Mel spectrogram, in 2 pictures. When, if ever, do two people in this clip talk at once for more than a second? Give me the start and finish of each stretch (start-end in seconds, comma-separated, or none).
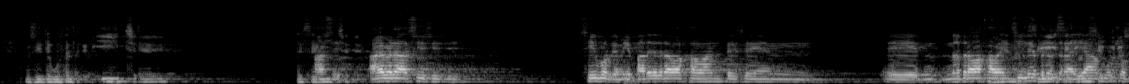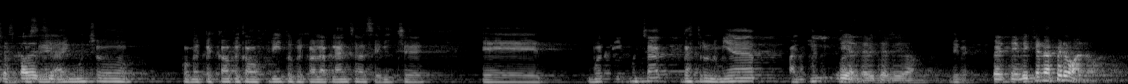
9.9-12.0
